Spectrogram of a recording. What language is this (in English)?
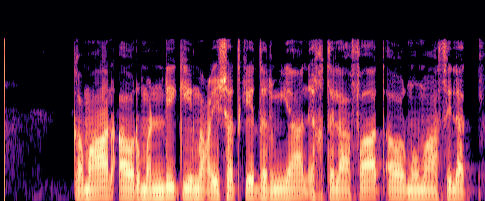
Urdu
